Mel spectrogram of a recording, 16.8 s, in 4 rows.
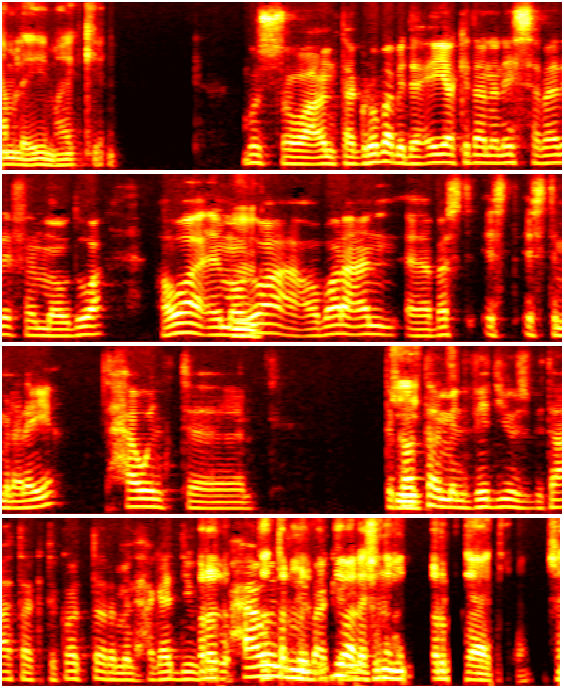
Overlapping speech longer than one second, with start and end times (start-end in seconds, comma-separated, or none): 14.1-15.5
